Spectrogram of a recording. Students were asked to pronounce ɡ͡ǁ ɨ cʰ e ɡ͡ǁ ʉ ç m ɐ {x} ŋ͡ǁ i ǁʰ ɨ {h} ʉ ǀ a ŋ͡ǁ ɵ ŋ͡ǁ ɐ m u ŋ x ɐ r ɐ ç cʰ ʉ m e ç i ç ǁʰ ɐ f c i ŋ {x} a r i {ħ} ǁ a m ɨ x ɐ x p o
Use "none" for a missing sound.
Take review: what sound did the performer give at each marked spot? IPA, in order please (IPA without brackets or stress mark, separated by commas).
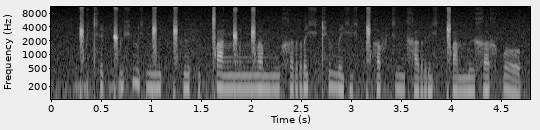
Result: ç, h, x, ç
